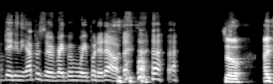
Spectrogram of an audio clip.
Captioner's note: laugh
